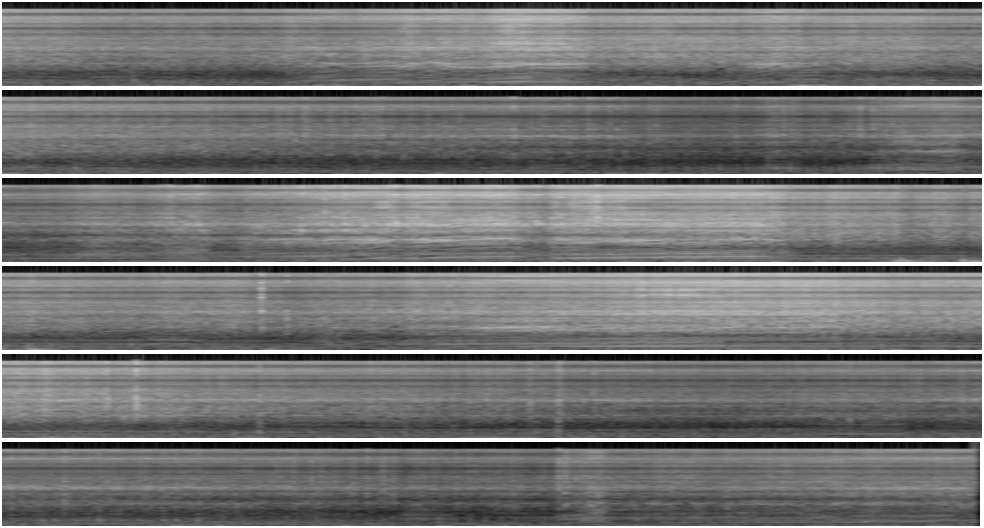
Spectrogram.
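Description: Onboard sound of an Aprilia SXV supermoto's V-twin engine at race pace, revving up and falling back several times as the rider accelerates, shifts and brakes for corners. Wind rushes over the microphone throughout.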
